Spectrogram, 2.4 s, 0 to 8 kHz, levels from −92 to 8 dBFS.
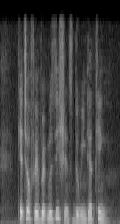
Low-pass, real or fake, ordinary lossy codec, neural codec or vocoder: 7.2 kHz; fake; none; codec, 16 kHz, 0.8 kbps, ZipCodec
